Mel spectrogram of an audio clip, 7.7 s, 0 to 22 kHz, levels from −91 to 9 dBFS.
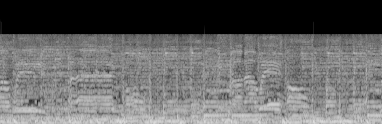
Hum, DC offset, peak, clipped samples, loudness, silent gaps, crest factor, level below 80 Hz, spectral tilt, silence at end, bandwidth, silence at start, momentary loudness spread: none; under 0.1%; 0 dBFS; under 0.1%; -12 LUFS; none; 12 dB; -18 dBFS; -5.5 dB/octave; 0 s; 7.2 kHz; 0 s; 1 LU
